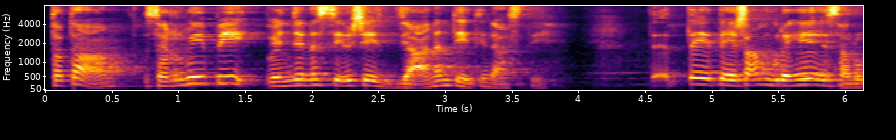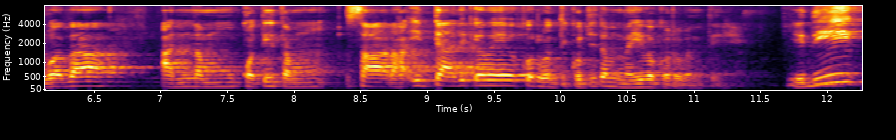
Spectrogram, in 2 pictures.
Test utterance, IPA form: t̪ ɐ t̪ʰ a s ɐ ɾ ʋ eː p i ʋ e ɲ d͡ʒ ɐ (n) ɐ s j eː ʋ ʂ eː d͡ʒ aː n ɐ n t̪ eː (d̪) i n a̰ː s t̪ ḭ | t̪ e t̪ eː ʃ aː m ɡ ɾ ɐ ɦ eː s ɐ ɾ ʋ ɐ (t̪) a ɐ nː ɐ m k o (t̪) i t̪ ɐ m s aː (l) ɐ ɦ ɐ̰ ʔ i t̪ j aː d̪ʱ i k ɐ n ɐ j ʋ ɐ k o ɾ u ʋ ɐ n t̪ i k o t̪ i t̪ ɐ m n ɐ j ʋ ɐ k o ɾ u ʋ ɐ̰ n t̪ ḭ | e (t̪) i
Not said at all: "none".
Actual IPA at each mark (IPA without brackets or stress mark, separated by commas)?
n, t̪, d̪, t̪, ɾ, d̪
